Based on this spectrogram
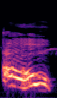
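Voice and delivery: high, loud yelp of pain; pained cry. A narrator's reading. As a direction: yelp as if pulled too hard. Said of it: "cried Pooh".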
